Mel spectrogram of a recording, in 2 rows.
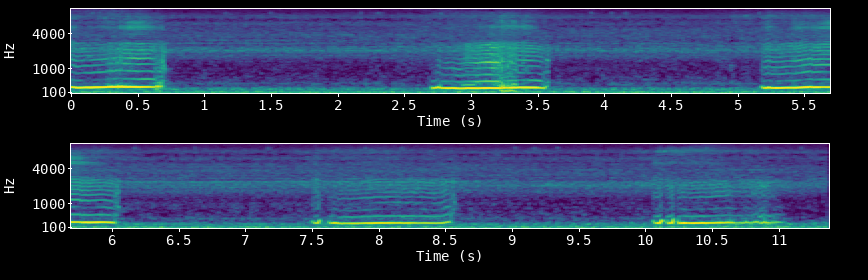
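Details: Snoring from a sleeper whose snoring gets loud enough to wake herself up: five regular squeaky, whistling snores, about 24 a minute, each under a second long, over steady room hum.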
